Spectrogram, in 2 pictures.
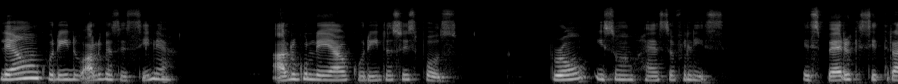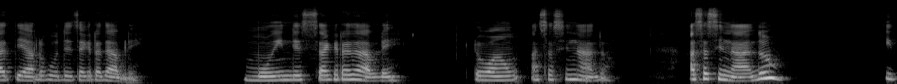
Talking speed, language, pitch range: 100 wpm, English, 190-230 Hz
